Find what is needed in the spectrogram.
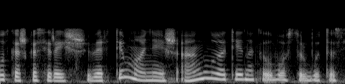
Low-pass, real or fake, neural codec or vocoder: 5.4 kHz; real; none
